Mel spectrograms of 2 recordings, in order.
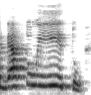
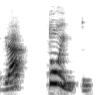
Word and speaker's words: gratuito: português docinho docinho delicioso muita gente fala gratuito não é verdade se fosse gratuito teria acento pela regra do iato Mas isso não é o correto é gratuito viu da mesma forma que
